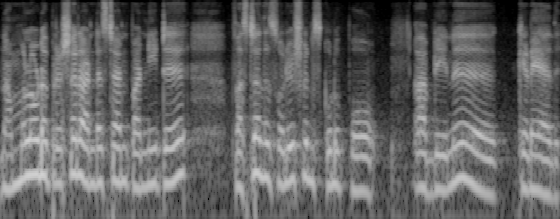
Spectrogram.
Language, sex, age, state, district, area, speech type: Tamil, female, 30-45, Tamil Nadu, Viluppuram, urban, spontaneous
